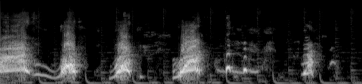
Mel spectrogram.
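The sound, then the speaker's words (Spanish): A dog barks loudly, five sharp, harsh barks in a quick, uneven series with short gaps between them and no other sound around them. “Y este perro le ladra muy duro, muy duro, muy duro le ladra, muy duro le ladra.”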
